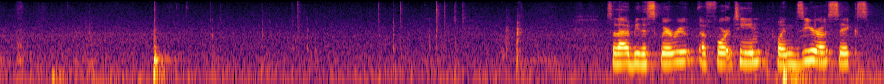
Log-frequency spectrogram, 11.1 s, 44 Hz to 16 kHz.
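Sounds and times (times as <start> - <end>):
calculator keys clicking: 4.7 - 5.9.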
